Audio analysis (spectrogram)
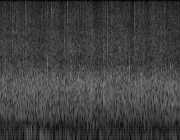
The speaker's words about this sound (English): If you receive that, go ahead, give the Lord a great big hand clap one more time.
